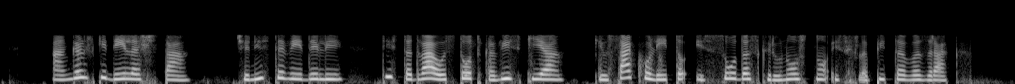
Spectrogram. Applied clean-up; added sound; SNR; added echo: neural mask model Resemble Enhance denoiser.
